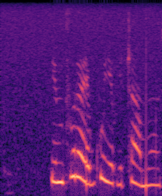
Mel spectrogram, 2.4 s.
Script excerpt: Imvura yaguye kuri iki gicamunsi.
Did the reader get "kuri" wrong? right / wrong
wrong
